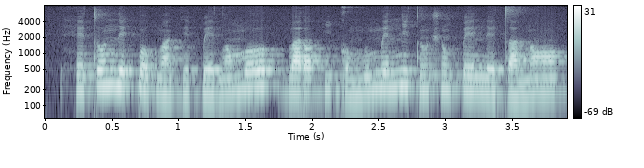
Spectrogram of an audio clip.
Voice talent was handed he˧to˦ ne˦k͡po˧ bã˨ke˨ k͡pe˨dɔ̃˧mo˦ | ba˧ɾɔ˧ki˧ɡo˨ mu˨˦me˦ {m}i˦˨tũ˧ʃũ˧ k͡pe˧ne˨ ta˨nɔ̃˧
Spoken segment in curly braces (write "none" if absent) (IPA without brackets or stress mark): n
